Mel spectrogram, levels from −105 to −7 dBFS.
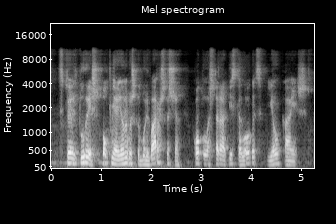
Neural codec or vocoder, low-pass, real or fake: codec, 32 kHz, 1.9 kbps, SNAC; 10.8 kHz; fake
